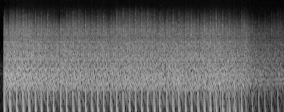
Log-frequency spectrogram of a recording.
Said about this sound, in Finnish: Ottakaa jyvälle, mutta antakaa konekiväärin aloittaa. Antakaa kiväärin, niin minäkin.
